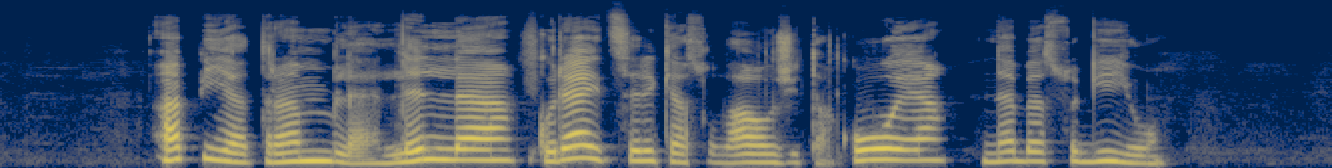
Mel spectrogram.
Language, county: Lithuanian, Kaunas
